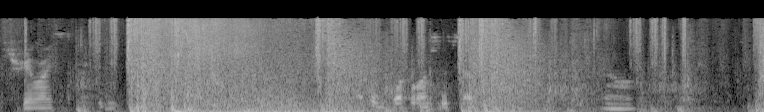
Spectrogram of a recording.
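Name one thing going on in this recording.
Building pieces clatter and thud into place in quick succession.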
